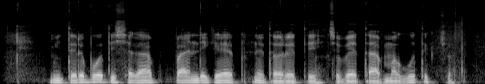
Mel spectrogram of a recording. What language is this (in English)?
Kalenjin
